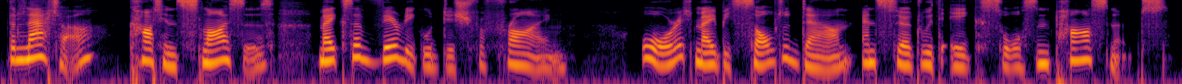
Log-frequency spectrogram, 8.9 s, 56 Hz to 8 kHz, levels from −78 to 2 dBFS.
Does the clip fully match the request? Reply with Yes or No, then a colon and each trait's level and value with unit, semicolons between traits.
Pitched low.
No: high, 190 Hz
